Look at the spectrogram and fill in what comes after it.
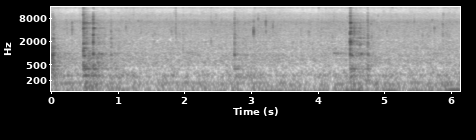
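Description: Onion bhajis (gram-flour and onion fritters) sizzling steadily as they deep-fry in hot oil in a steel kadai. A spoon knocks against the pan a few times: at the very start, twice about half a second in, and once more about four and a half seconds in.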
